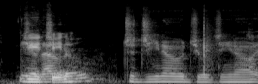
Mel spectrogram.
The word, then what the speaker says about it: Gugino: I know I'm going to pronounce this wrong. Yeah, that Gugino. Giugino. It's Gugino.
